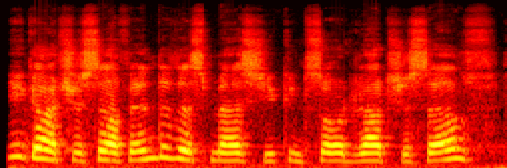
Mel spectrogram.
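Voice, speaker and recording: A man voicing a brash, quick-tempered young woman who talks bluntly with plenty of slang. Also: fairly high pitch, natural voice.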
